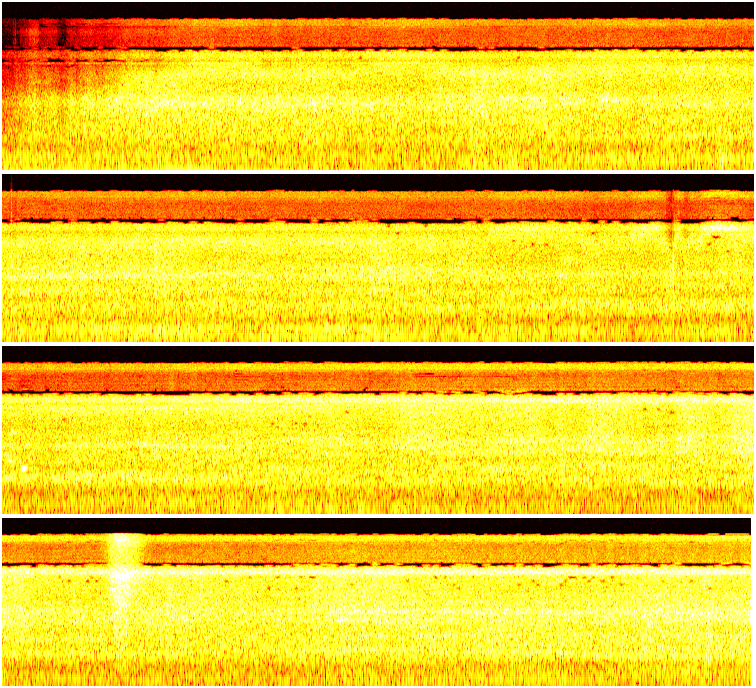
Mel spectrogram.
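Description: Diesel engine of a Volvo heavy truck running under load as it slowly hauls a giant excavator on a trailer, a steady low rumble with a brief sharp click near the end.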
